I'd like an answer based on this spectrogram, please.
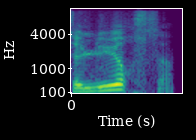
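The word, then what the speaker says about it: Lurs: deux caractères Nota Bene on prononce l'ours et l'ours n’est donc pas homophone de Lure géographie localisation le village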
